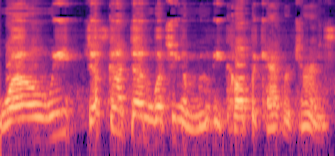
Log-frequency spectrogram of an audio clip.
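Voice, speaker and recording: At a moderate pace, a cartoonish character voice speaks at a middle pitch. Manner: prim, precise.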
